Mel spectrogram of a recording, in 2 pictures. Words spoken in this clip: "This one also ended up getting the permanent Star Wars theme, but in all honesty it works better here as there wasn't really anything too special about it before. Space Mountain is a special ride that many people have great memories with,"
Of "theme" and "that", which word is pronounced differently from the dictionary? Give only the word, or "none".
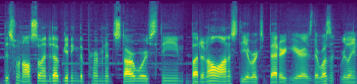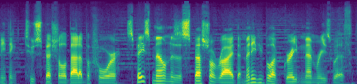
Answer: none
